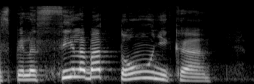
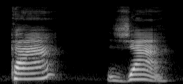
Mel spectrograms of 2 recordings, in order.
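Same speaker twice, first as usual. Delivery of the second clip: "Cajá" split as ca, já; syllable by syllable. Shown as a demonstration. Teacher giving the next example, "Cajá" said in separated syllables. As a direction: pause between the two halves of "Cajá". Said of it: "abriu e fechou a boca duas vezes".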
